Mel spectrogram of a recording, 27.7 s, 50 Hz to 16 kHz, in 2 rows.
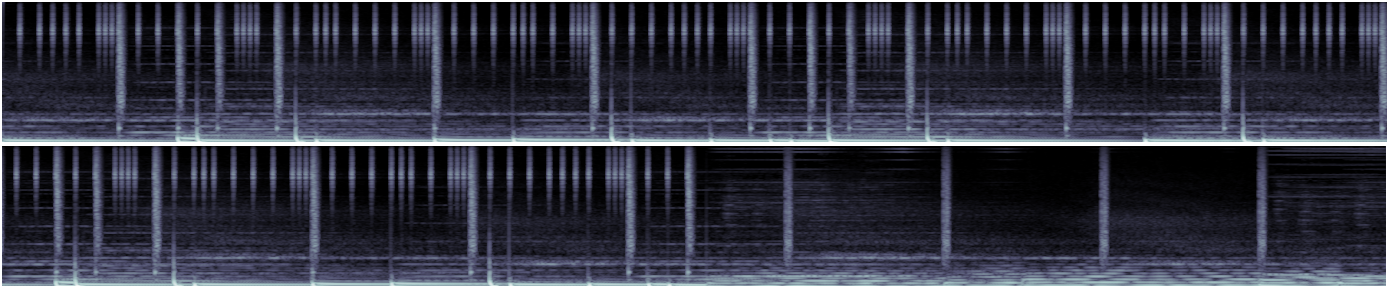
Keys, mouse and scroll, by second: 0.7 scroll up 3, 1.1-1.6 shift+middle drag, 1.6-2.3 scroll up 7, 2.3-3.2 shift+middle drag, 3.2-3.5 scroll up 4, 4.2-4.8 shift+middle drag, 4.8 scroll down 4, 5.3-6.5 shift+middle drag, 6.7-7.1 middle drag, 7.1-8.1 scroll down 6, 8.1-8.8 shift+middle drag, 8.8 scroll down 2, 9.2-9.6 scroll up 5, 10.1-10.4 scroll down 4, 10.7-13.8 shift+middle drag, 13.8 click, 15.7 click.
